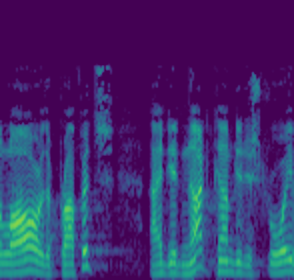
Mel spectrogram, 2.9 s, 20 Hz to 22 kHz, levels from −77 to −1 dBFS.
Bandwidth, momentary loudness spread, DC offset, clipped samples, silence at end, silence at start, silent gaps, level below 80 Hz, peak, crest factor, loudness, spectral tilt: 8.4 kHz; 13 LU; under 0.1%; under 0.1%; 0 s; 0 s; none; -70 dBFS; -6 dBFS; 18 dB; -24 LUFS; -4.5 dB/octave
